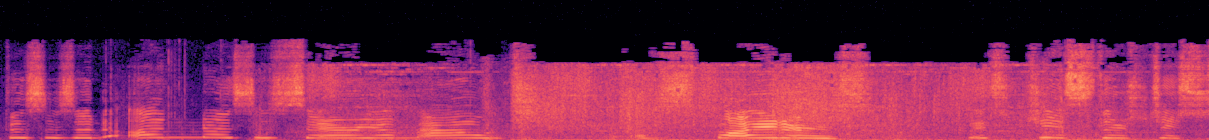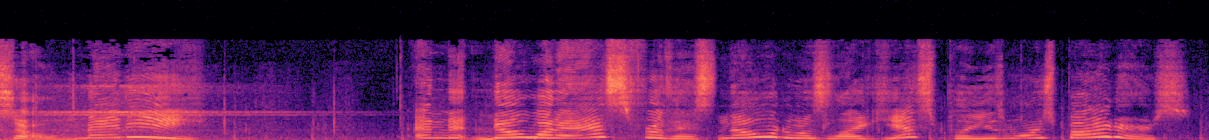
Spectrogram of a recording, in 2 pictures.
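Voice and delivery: very high mock wail; high-pitched comic protest, not shouted; exasperated comedy bit. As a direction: wail it in hammed-up despair. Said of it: "evolution or mutation of that bit".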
